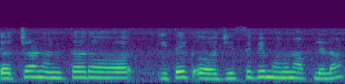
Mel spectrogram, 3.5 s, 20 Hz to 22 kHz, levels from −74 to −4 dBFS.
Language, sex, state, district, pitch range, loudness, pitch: Marathi, female, Maharashtra, Sindhudurg, 225-255 Hz, -25 LUFS, 240 Hz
